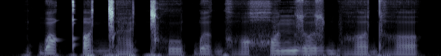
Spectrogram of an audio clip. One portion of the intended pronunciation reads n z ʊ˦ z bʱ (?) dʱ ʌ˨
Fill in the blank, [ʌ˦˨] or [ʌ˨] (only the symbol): ʌ˨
